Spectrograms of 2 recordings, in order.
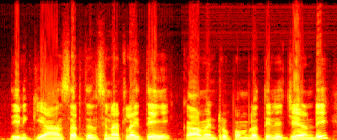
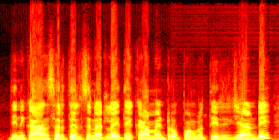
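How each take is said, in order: No difference in how they are said.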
